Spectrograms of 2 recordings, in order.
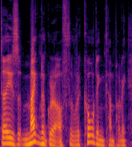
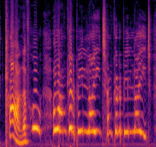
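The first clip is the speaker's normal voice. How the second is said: much higher, louder put-on voice of an elderly actress in a fluster; Patricia Hayes; 8 dB louder, faster than usual. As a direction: wail it up high that she'll be late. Star fretting in the car.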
